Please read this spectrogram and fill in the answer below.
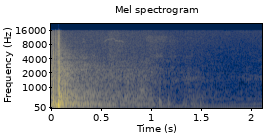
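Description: The fading tail of a loud, sudden burst of noise, dying away over about a second with some reverberation. After it comes near silence with a faint steady electrical hum.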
